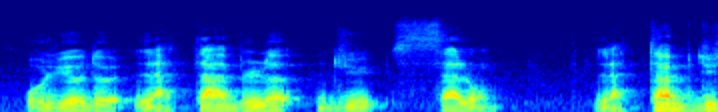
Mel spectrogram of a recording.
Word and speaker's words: table: une consonne on va plutôt dire la table du salon au lieu de la table du salon la table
